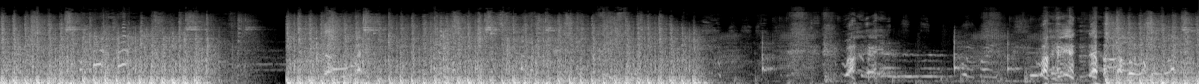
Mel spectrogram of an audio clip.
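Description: Turrets fire in the game Lethal Company as a loud, dense stream of rapid gunfire, cutting off briefly, then resuming amid game noises and shouting voices.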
